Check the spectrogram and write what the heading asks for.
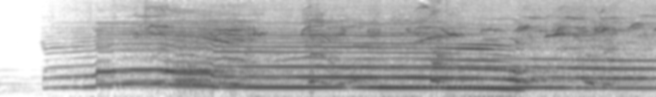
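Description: Several wolves howl together in a sustained chorus, their long wavering notes overlapping and gliding up and down, loud, starting within the first second and continuing to the end without pause.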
